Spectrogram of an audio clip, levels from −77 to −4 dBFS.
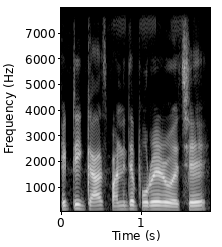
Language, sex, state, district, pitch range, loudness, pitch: Bengali, male, West Bengal, Alipurduar, 135-155 Hz, -16 LUFS, 140 Hz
